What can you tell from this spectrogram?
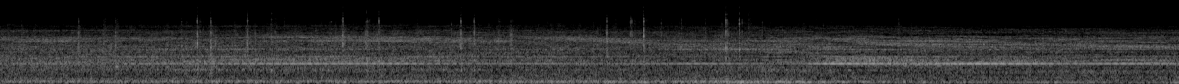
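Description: HO-scale model train running on track: a steady motor hum and whine, a little louder about two-thirds of the way through, with scattered light clicks from the rolling cars.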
